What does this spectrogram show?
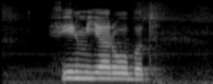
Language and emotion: Russian, neutral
